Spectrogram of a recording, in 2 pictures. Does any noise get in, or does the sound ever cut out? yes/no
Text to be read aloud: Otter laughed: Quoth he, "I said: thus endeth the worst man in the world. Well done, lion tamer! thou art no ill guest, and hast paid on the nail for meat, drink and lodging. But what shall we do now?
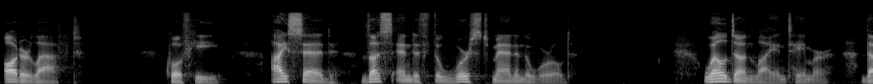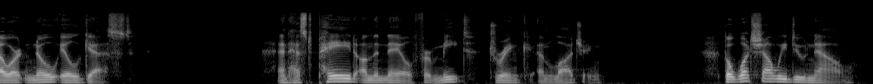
no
